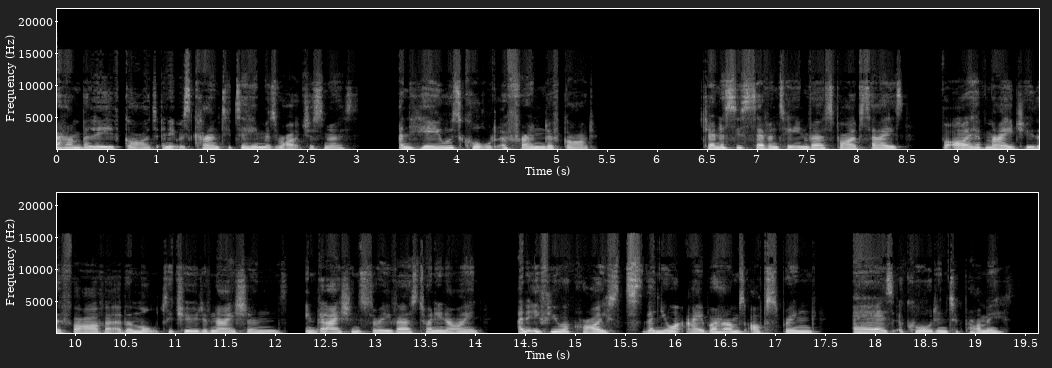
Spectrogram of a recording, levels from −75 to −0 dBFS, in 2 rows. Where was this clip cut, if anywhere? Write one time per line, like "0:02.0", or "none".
0:12.2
